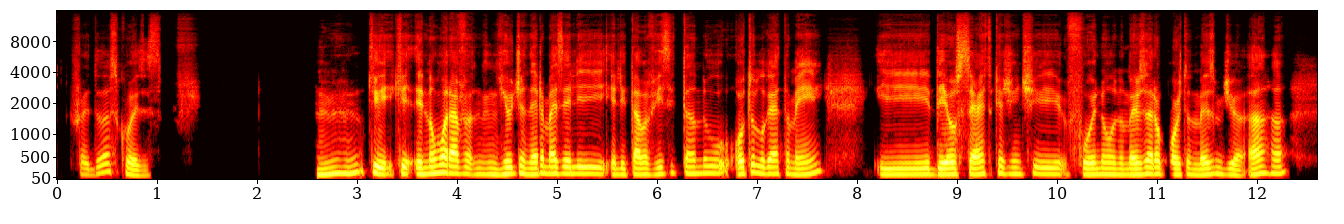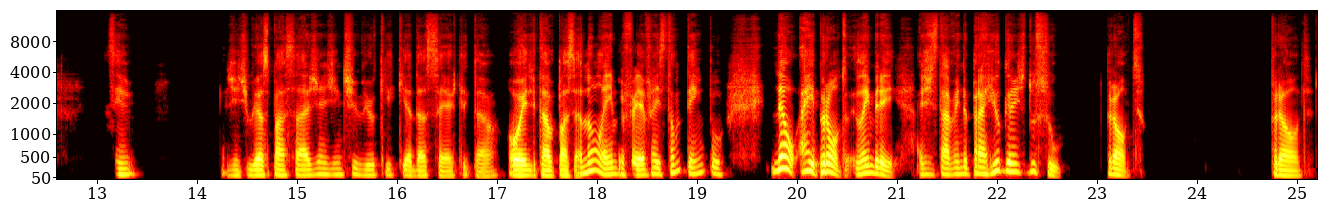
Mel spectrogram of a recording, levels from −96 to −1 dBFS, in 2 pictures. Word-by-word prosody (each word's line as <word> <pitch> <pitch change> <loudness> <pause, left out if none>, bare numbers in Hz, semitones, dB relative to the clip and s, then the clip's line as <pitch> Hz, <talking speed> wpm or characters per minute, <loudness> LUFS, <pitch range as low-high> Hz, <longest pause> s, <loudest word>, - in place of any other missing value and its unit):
Foi 125 -2 -9
2 175 +9 -5
coisas. 110 -5 -4 1.6
Uhum. 145 +7 -1
Que 140 -7 +3
que 145 -3 0
ele 135 - +5
não 145 - +4
morava 150 -4 +5
em 130 0 -4
Rio 135 +3 +3
de 145 - -5
Janeiro, 140 +1 +2
mas 145 0 +2
ele 145 -1 +1
ele 125 -1 -2
tava 125 0 +2
visitando 150 +3 -4
outro 140 +5 +2
lugar 145 -1 +2
também 135 +6 -2 0.5
e 125 +1 0
deu 130 +1 +5
certo 130 +1 +2
que - - -4
a 150 - 0
gente 135 -1 -3
foi 125 -1 0
no 130 0 0
no 120 - -3
mesmo 125 +3 +3
aeroporto, 130 -2 +1
no 120 - -5
mesmo 130 +4 0
dia. 125 -4 -2
Aham. 145 +5 0 0.8
Sim. 125 +1 -6 0.9
A - - -21
gente 110 0 -8
viu 115 - +3
as 110 -1 +2
passagem, 110 +2 -1
a 125 - -5
gente 125 +2 -7
viu 110 -1 -6
que 115 +1 -12
que 115 - -7
ia 110 - +1
dar 105 0 -2
certo 100 -2 -6
e - - -9
tal. 90 +2 -8
Ou 115 - +8
ele 110 0 +2
tava 105 -3 +4
passando 110 +4 0
eu 185 +7 +3
não 210 - -1
lembro, 130 -4 0
foi 115 - +2
há - - +2
faz 130 -1 -3
tão 165 +7 -4
tempo. 145 - -5 0.5
Não, 255 0 +7
aí 200 -3 +5
pronto, 175 -6 +3
lembrei. 150 +2 +2 0.2
A - - -9
gente 125 -1 -6
tava 130 0 0
indo 140 +1 -3
pra 140 +2 +2
Rio 175 +9 +1
Grande 185 -4 +1
do 190 +2 -5
Sul. 105 - -6 0.4
Pronto. - - -1 1.3
Pronto. 105 -2 -1
130 Hz, 190 wpm, -21 LUFS, 120-145 Hz, 1.6 s, Ou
